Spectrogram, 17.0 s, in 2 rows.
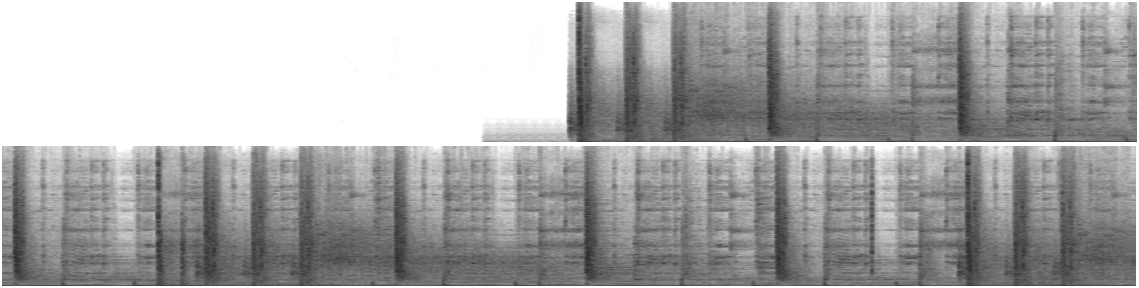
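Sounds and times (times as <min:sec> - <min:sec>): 
instrumental music: 0:04.4 - 0:17.0.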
